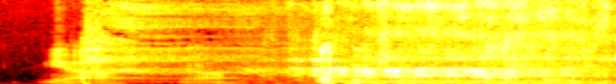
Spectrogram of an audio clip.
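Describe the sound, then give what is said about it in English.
A wavering, falling whinny like a horse neighing rings out, then gives way to louder, breathy laughter and voices for the rest of the moment. “Loki was the beautiful Loki horse. As a horse was the beautiful one. The hot horse.”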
